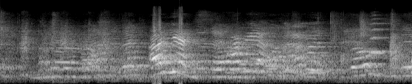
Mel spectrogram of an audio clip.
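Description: Many young children talking and calling out at once, their voices overlapping, with a louder high-pitched child's cry about a second and a half in.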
